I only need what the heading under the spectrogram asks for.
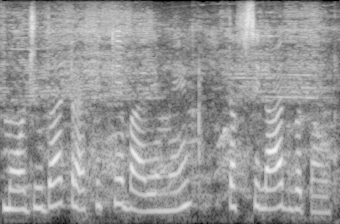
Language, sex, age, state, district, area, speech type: Urdu, female, 18-30, Delhi, East Delhi, rural, read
